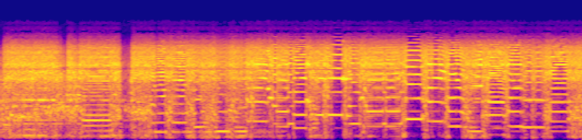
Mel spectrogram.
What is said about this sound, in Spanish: Se escucha bien culero. Yo creo que le tengo que meter más distorsión. Sí, le voy a meter más distorsión.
